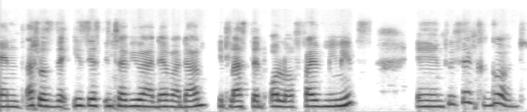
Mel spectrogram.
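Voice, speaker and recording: A woman speaks at a fairly quick pace in a medium pitch, her tone dark and mellow and somewhat breathy. The recording is very clean, with a silent background. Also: ordinary pitch variation, dry, close sound with no echo. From Kenya (Nairobi). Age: 20s. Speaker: singer and creative freelancer. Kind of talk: casual chat.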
